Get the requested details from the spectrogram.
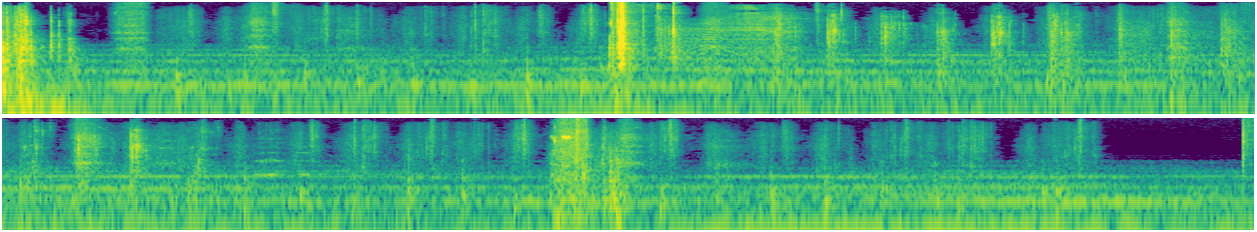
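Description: Footsteps thud slowly on a wooden floor.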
